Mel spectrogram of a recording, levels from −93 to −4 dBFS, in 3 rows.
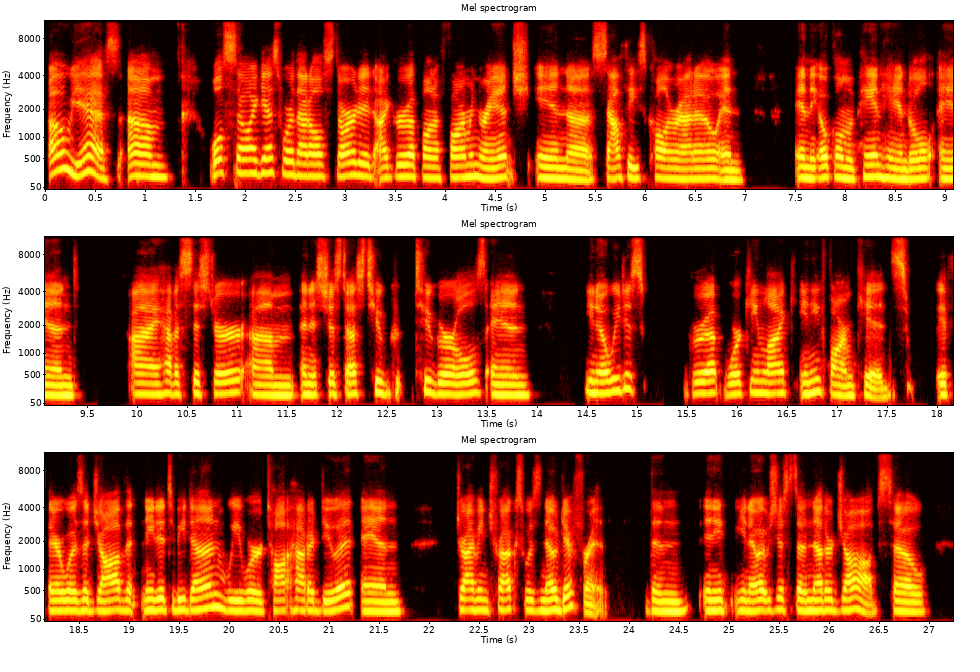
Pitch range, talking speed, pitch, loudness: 160-185 Hz, 190 wpm, 170 Hz, -24 LUFS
